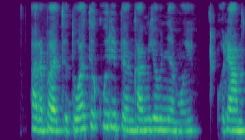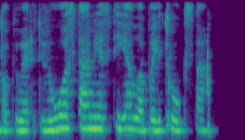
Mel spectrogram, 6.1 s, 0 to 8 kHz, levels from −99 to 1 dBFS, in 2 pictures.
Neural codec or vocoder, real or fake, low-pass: none; real; 7.2 kHz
